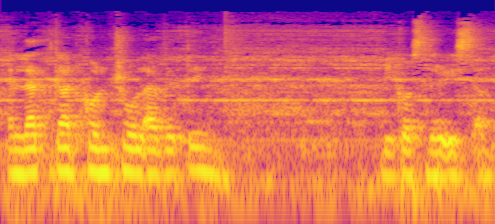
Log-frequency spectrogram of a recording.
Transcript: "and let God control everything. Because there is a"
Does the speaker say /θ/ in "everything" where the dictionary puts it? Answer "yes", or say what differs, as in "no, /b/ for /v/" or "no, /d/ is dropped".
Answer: no, /t/ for /θ/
